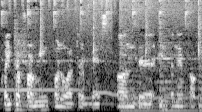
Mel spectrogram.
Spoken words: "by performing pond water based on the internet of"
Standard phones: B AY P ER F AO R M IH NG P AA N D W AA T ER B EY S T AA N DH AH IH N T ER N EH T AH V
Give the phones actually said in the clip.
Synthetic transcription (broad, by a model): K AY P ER F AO R M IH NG F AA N W AA T ER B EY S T AA N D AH IH N T ER N EH T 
